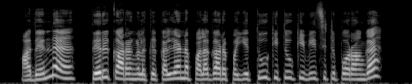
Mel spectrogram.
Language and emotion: Tamil, angry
